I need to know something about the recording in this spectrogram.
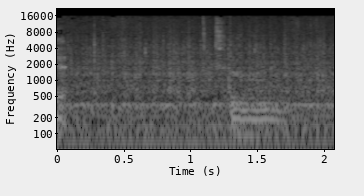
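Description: Nissan 370Z Nismo's V6 engine idling with a steady low hum, heard from inside the cabin.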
